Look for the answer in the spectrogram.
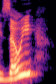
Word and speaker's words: Zooey: And I named them Franny and Zooey after the Salinger book. And I know I'm going to get emails about the pronunciation that it should actually be Zoe. Look, it's debatable, but we called them Zoo.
